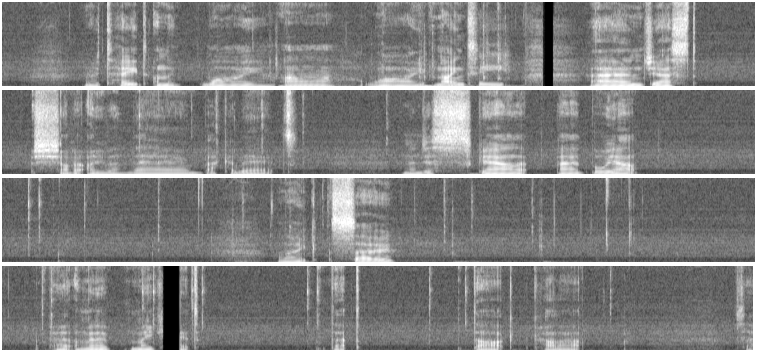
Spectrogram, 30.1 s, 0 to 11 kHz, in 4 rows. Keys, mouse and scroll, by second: 5.9 middle click, 7.9 click, 10.5 middle click, 12.1 s, 15.8 middle click, 17.5 shift+middle click, 18.2 middle click, 19.8 shift+middle click, 22.9 right click, 23.9 click, 24.3 click, 25.5 click, 28.6 middle click.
